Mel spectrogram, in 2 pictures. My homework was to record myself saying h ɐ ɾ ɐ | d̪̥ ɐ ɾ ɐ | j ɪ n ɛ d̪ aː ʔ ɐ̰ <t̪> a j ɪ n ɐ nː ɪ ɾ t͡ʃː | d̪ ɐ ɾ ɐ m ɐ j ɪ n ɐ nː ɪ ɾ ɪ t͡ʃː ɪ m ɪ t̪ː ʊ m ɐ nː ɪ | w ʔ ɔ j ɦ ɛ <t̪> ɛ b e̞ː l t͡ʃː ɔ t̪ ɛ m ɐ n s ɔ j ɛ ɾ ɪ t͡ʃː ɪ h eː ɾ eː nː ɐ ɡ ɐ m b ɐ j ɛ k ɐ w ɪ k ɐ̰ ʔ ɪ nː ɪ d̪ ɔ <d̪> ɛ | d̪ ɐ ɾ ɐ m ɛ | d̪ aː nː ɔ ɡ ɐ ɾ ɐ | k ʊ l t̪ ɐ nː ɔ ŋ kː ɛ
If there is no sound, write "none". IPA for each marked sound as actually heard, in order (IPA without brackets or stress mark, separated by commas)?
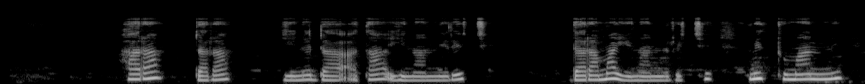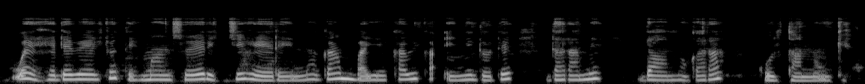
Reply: t̪, d̪, d̪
